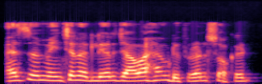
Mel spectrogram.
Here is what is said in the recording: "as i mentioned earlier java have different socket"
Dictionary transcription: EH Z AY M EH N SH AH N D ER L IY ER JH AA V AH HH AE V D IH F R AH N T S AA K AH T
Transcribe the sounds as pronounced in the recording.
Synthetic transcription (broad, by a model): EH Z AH M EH N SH AH N ER L IY ER JH AA V AH HH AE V D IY F R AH N T S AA K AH T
